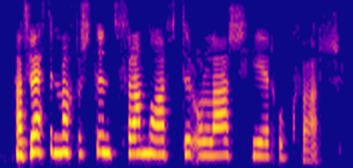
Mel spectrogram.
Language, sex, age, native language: Icelandic, female, 20-29, Icelandic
